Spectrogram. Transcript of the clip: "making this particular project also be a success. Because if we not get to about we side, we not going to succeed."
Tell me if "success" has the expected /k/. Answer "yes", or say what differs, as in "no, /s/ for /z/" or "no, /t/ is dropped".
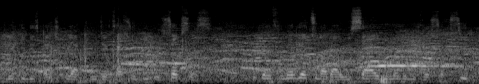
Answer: yes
